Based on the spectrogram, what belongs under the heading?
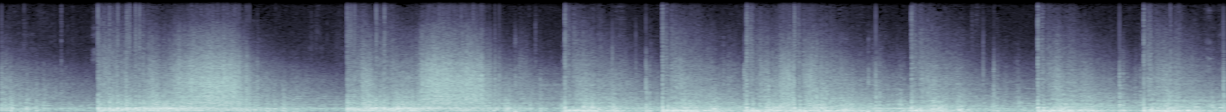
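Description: Aerial fireworks display: a run of loud bursting shells, each a sudden bang followed by a fading crackling hiss, coming every one to three seconds.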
